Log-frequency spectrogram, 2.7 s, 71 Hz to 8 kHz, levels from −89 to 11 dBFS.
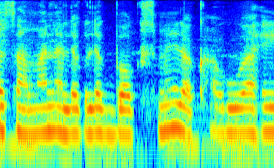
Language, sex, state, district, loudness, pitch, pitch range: Hindi, female, Bihar, West Champaran, -16 LUFS, 190 Hz, 185-195 Hz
